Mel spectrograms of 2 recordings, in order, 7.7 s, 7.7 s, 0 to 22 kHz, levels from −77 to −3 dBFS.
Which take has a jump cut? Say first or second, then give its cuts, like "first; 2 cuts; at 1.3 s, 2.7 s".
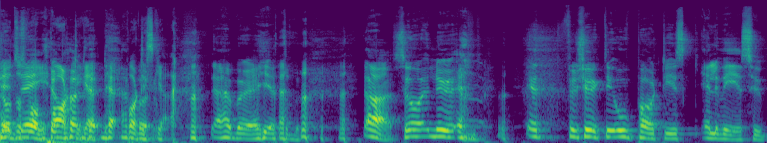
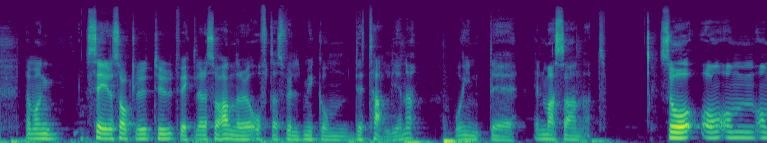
second; 2 cuts; at 5.3 s, 6.5 s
